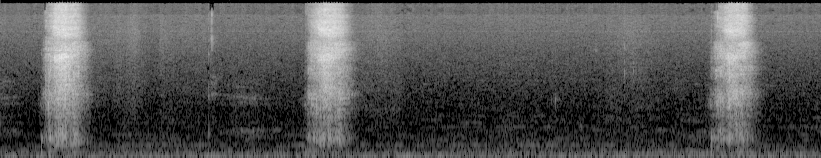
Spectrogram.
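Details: Person with stuffy nose sneezing: three sharp, hissing bursts about two seconds apart in a quiet room; repeated sneezes.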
